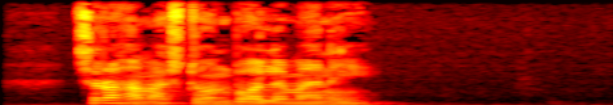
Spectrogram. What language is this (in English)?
Persian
